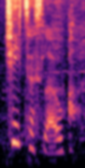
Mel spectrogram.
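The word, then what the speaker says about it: Cittaslow: that mold has cow status um it it's pronounced cheetah slow um and yes we do we are cheetah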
